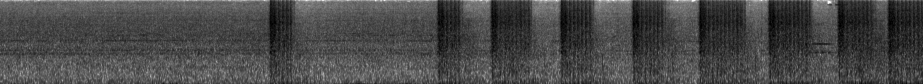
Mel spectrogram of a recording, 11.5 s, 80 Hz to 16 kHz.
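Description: Bursts of machine-gun fire aimed at a Pe-8 bomber in a flight combat game, loud repeated volleys cutting in and out over a steady engine drone with no talk.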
